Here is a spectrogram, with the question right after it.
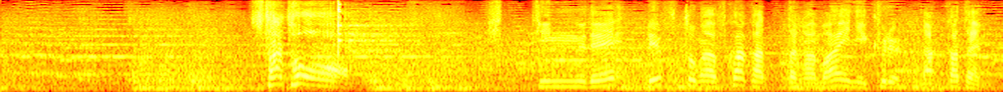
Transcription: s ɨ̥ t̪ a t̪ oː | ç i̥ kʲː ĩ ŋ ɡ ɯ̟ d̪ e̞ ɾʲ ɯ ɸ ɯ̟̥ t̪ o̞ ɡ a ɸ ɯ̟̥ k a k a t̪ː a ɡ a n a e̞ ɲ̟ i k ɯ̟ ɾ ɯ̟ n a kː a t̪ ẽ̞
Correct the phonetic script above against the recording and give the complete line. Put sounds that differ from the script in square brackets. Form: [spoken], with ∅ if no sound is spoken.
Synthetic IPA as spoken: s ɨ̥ t̪ a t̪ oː | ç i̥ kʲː ĩ ŋ ɡ ɯ̟ d̪ e̞ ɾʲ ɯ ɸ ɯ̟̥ t̪ o̞ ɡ a ɸ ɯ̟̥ k a k a t̪ː a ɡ a [m] a e̞ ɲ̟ i k ɯ̟ ɾ ɯ̟ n a kː a t̪ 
